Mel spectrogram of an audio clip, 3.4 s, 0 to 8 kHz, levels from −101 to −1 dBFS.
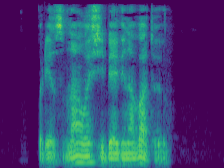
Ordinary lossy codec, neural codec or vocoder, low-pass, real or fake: AAC, 32 kbps; none; 7.2 kHz; real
